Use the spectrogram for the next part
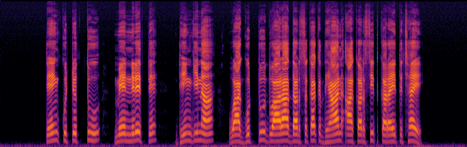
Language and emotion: Maithili, neutral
